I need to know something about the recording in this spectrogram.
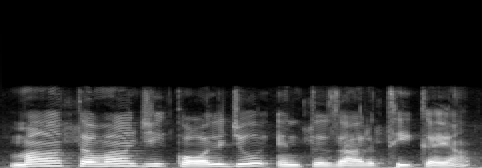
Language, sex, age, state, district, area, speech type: Sindhi, female, 45-60, Delhi, South Delhi, urban, spontaneous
